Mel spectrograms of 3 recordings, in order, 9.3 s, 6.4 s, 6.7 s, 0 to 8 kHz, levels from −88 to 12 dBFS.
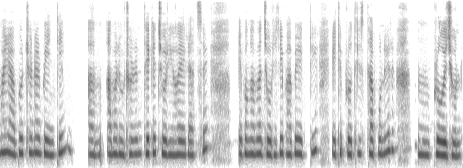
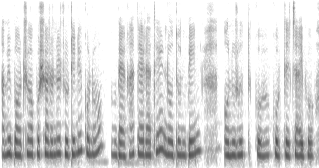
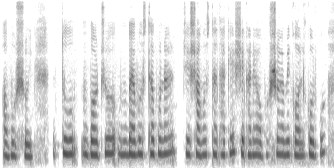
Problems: none marked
